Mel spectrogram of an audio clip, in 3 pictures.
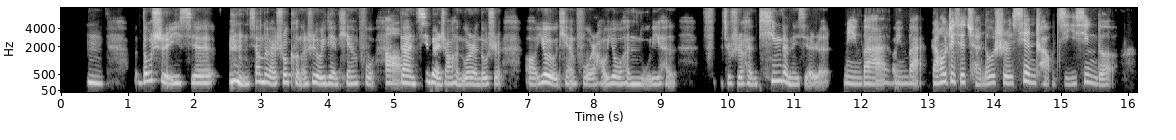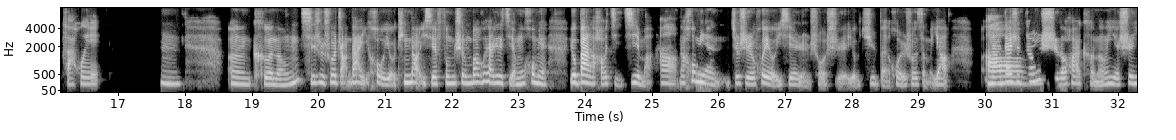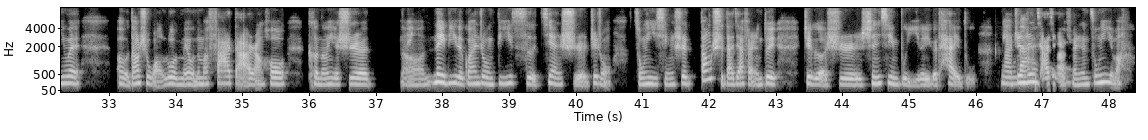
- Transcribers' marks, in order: throat clearing; other background noise; other noise; tapping
- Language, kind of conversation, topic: Chinese, podcast, 你小时候最爱看的节目是什么？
